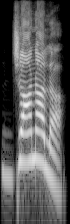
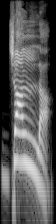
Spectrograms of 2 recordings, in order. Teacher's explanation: যেমন ধরো আমি এক্সাম্পল বললাম জানালা, তার থেকে হয়ে যাচ্ছে জানলা। শব্দের আদি অক্ষরে স্ট্রেস পড়েছে, জোর পড়েছে এটাতে, তার ফলেই শব্দের মধ্যস্থিত যে স্বরধ্বনি দেখো সেটা কিন্তু এখানে নেই। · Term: মধ্য স্বরলোপ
